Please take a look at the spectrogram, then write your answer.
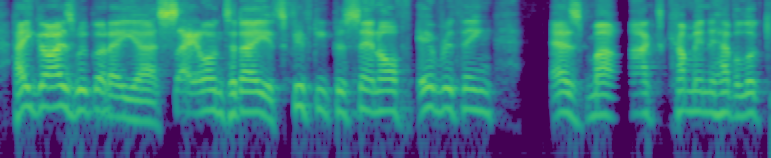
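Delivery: high, bright shopfront sales patter; spruiker's pitch. Shown as a demonstration. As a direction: call shoppers in like a market spruiker. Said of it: "give us a little bit of a sample".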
